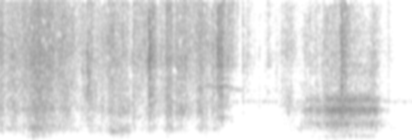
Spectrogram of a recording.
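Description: Faint, irregular rustling of a plastic bag being handled and tipped, with dried bee pollen granules pouring out of it into a plastic plate.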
